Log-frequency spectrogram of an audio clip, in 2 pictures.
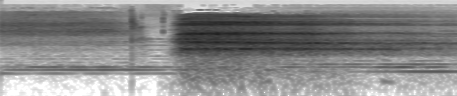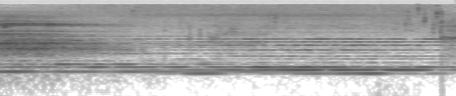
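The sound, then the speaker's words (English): A deep breath drawn in during a relaxation exercise: a long, loud, airy inhale that slowly fades over several seconds above a soft, sustained musical drone. “Take a deep breath.”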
